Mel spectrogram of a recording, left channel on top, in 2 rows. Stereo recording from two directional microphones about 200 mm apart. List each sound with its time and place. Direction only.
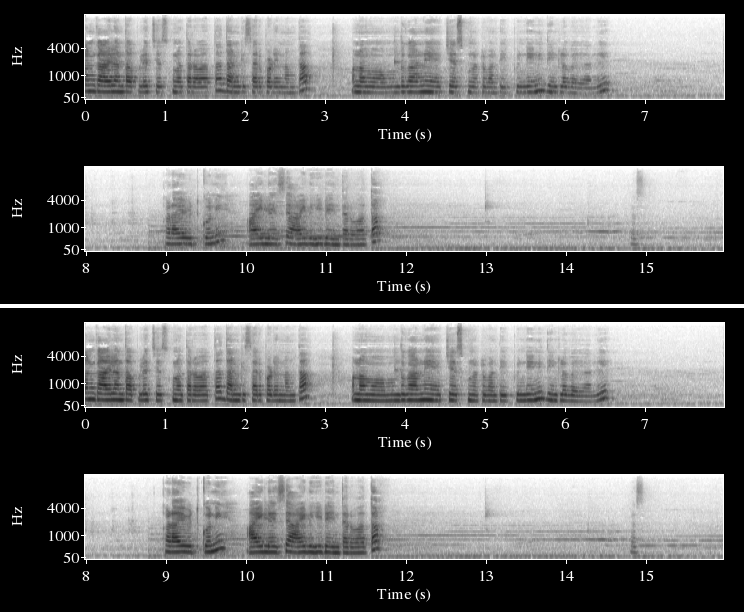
0.0 s a woman's voice: 25° right (ahead or behind)
9.0 s a woman's voice: 45° right (ahead or behind)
